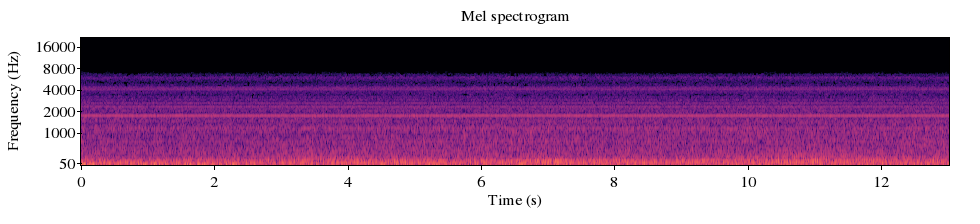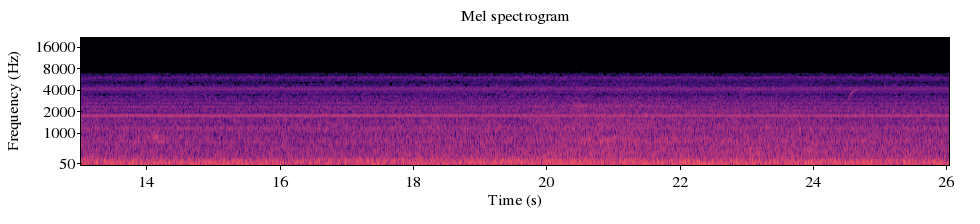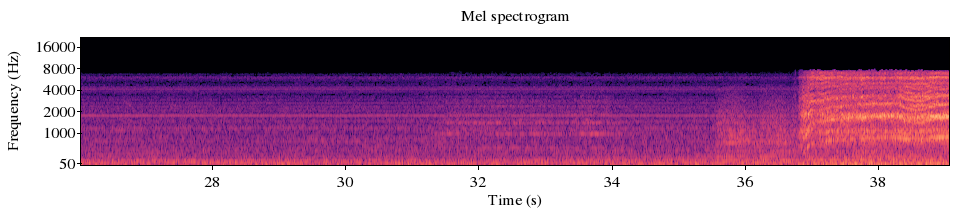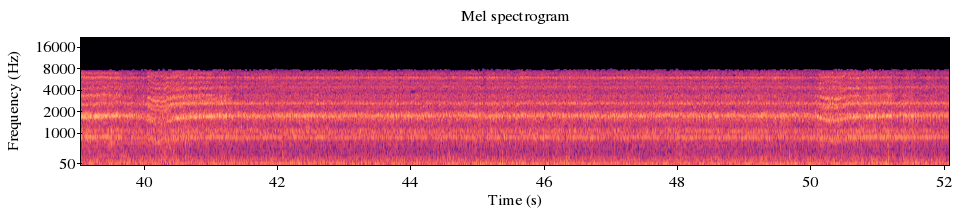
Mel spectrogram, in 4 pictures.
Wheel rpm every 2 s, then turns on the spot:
0, 0, 0, 0, 0, 0, 0, 0, 0, 0, 0, 0, 0, 0, 0, 0, 0, 0, 150, 220, 230, 230, 230, 230, 230, 230.
none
